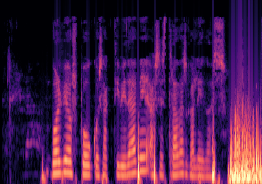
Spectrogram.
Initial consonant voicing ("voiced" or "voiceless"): voiced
